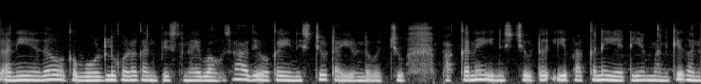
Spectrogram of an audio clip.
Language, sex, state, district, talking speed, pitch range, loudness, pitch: Telugu, female, Telangana, Nalgonda, 160 wpm, 185-205 Hz, -14 LUFS, 195 Hz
